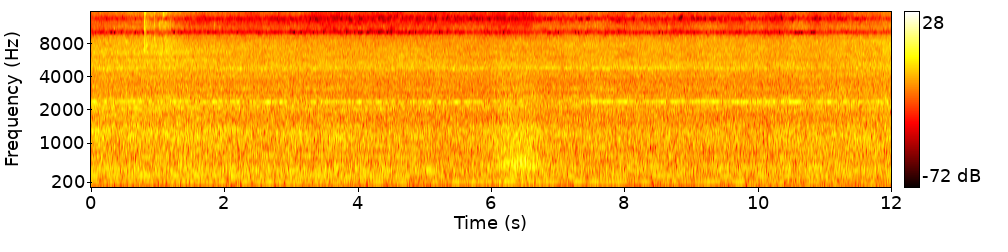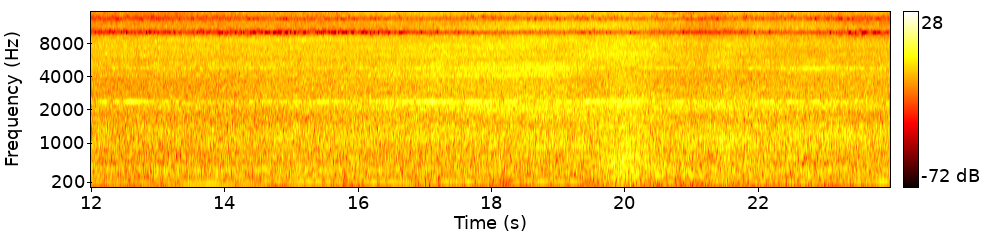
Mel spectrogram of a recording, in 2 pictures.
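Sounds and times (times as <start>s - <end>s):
vacuum cleaner running: 10.6s - 23.9s.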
